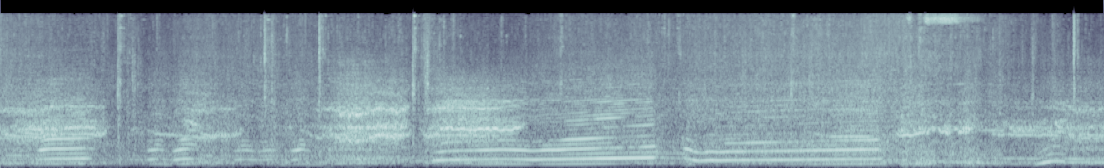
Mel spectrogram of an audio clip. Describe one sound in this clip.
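A car engine revs hard, rising and falling as gears change.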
